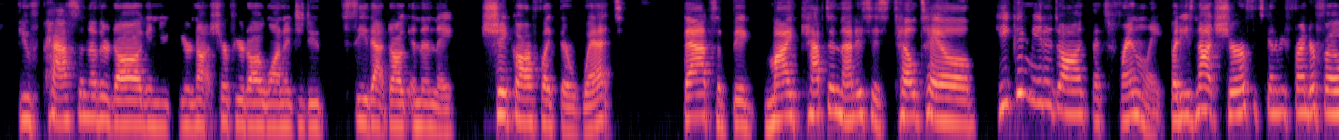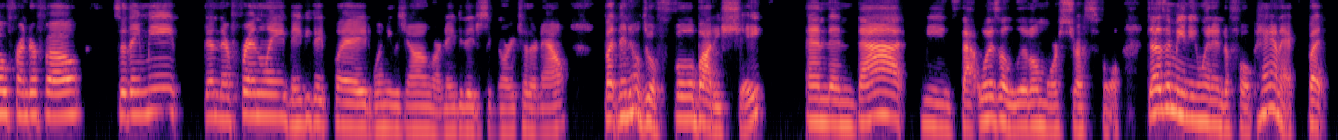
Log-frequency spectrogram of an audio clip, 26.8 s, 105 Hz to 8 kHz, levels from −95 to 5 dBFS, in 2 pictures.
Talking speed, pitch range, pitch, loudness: 235 wpm, 165-230 Hz, 190 Hz, -24 LUFS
